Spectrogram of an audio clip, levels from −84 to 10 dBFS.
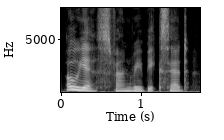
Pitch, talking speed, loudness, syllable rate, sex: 185 Hz, 170 wpm, -18 LUFS, 4.0 syllables/s, female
